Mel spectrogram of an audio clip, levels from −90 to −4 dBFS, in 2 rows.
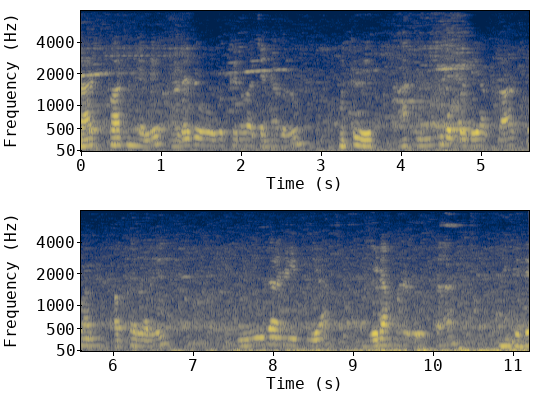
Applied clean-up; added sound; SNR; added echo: classical method log-MMSE.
